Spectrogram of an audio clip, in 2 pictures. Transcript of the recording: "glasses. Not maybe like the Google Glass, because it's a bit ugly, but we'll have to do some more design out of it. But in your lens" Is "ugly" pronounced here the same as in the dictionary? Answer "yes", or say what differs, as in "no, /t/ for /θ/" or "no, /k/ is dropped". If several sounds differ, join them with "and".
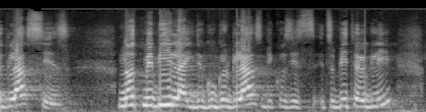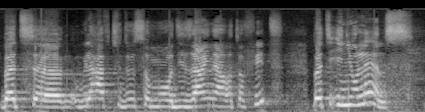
yes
